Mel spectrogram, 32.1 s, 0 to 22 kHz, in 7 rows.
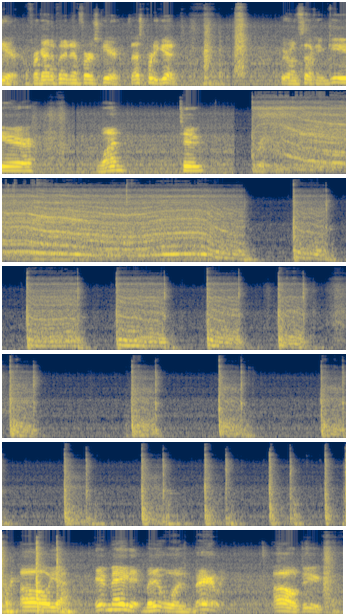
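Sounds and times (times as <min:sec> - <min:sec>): cordless drill driving a screw: 0:07.9 - 0:18.9, 0:20.0 - 0:20.5, 0:21.2 - 0:21.7, 0:22.6 - 0:23.0, 0:23.8 - 0:24.2, 0:24.8 - 0:26.0.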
